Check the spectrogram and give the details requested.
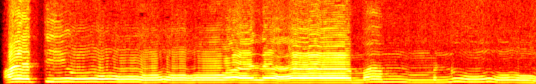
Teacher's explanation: Tanwin tak selari bertemu dengan waw idgham ma'al gunnah, dengungkan dua harakat.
